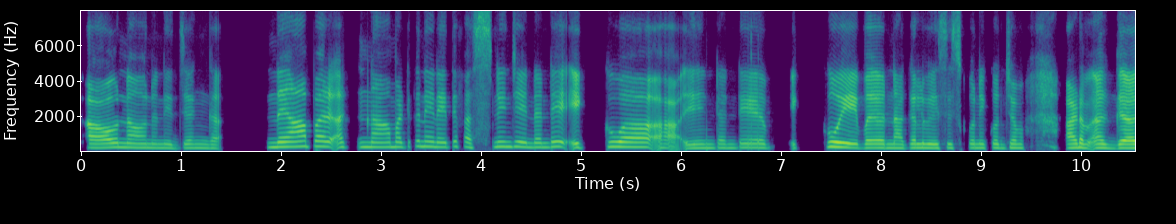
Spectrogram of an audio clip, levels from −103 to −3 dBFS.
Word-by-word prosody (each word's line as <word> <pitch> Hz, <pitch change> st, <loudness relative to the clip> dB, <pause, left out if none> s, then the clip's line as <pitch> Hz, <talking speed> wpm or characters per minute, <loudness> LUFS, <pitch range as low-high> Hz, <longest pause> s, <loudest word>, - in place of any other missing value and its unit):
అవునవును. 225 Hz, -1 st, +1 dB
నిజంగా. 200 Hz, 0 st, -6 dB, 0.6 s
నా 270 Hz, +1 st, +5 dB, 0.2 s
పర్ 290 Hz, -1 st, +3 dB
ఆహ్, 250 Hz, -, -5 dB, 0.2 s
నా 255 Hz, -, +1 dB, 0.2 s
మట్టుకు 265 Hz, +3 st, -5 dB
నేనైతే 270 Hz, 0 st, -2 dB
ఫస్ట్ 235 Hz, -3 st, 0 dB
నుంచేటంటే 270 Hz, -1 st, -2 dB, 0.2 s
ఎక్కువ 275 Hz, +5 st, -4 dB, 0.5 s
ఆహ్, -, -, -1 dB, 0.2 s
ఏంటంటే 205 Hz, +2 st, -6 dB, 0.5 s
ఎక్కువ 270 Hz, +6 st, -1 dB, 0.2 s
ఎ -, -, +7 dB
బ -, -, +1 dB, 0.3 s
నగలు 215 Hz, +2 st, -1 dB
వేసేసుకొని 210 Hz, +1 st, -4 dB
కొంచెం 210 Hz, 0 st, -4 dB, 0.5 s
ఆడ 215 Hz, -, +5 dB, 0.2 s
ఆహ్, 210 Hz, -1 st, 0 dB
గ 205 Hz, -, +3 dB
225 Hz, 125 wpm, -25 LUFS, 210-260 Hz, 0.6 s, ఎ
